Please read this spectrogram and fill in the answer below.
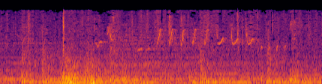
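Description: Background music with a bird chirping a quick run of short rising notes through the middle, and scattered light clicks.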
